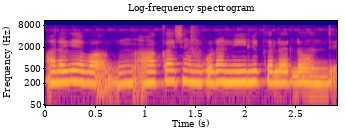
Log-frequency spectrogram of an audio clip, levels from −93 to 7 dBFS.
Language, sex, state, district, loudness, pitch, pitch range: Telugu, female, Andhra Pradesh, Sri Satya Sai, -15 LUFS, 210 Hz, 200-220 Hz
